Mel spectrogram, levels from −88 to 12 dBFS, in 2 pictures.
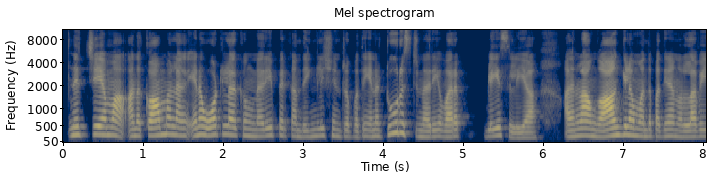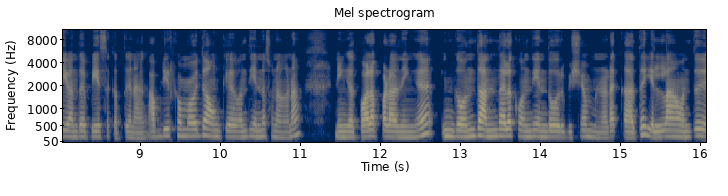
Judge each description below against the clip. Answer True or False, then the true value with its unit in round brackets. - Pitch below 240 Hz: True (190 Hz)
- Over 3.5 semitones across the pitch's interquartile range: False (3.2 semitones)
